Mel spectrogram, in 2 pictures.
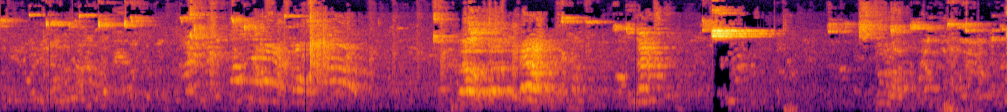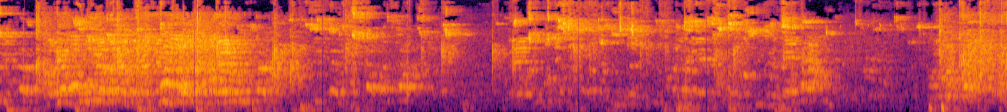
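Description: Basketball being dribbled on a hardwood gym floor, with players' and spectators' voices echoing in a large gymnasium. The crowd grows louder for several seconds past the midpoint.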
